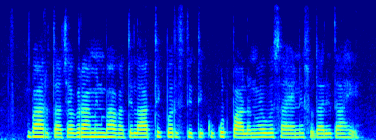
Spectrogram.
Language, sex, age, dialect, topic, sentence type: Marathi, female, 18-24, Standard Marathi, agriculture, statement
